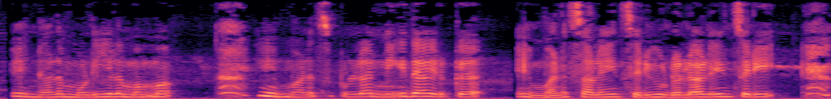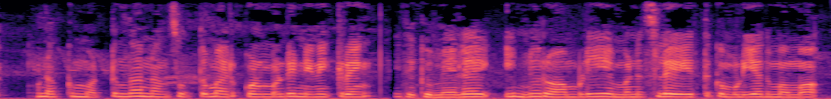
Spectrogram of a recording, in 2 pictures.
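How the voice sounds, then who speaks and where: A woman's voice: high voice, slight background noise, close to an everyday voice. A woman voicing a frightened, grieving young heroine in a cartoon drama, pleading and tearful.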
